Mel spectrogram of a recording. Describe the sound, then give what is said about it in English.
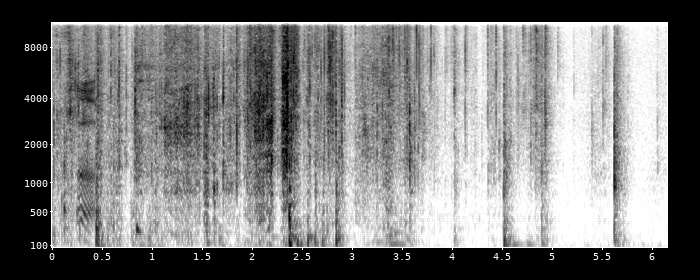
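Packing tape is pulled off the roll and pressed onto a cardboard box, giving irregular crackling, tearing and crinkling bursts that come fast at first and thin out toward the end. “Let's tape.”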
